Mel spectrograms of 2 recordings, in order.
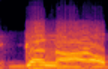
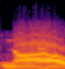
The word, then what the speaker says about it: Gnaural: You might want to say Gunarl because it starts with a G, but I don't think the G is to be pronounced. So I go to the site Gnarl, which allows you to create binaural beats.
